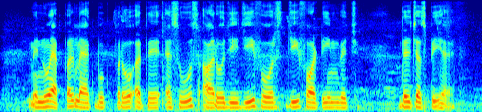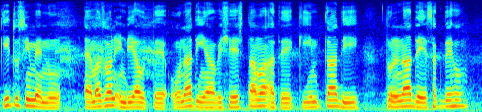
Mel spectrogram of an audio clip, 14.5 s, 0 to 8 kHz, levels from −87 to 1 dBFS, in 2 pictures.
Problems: none marked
